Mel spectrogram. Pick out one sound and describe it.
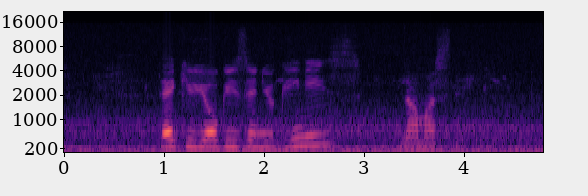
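A woman speaks softly nearby.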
